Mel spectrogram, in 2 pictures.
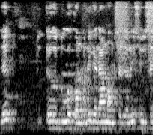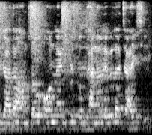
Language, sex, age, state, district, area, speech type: Maithili, male, 30-45, Bihar, Sitamarhi, rural, spontaneous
